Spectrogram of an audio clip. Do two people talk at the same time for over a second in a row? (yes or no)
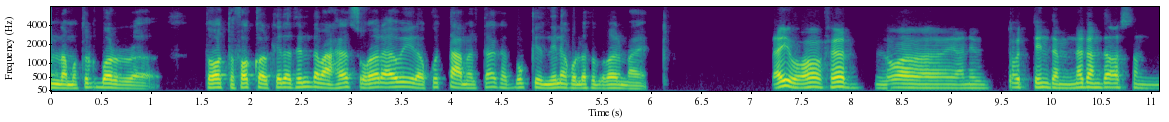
no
